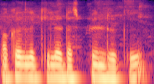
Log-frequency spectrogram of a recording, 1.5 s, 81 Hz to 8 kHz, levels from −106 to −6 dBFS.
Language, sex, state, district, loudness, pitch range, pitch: Tamil, male, Tamil Nadu, Nilgiris, -16 LUFS, 110-115 Hz, 115 Hz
